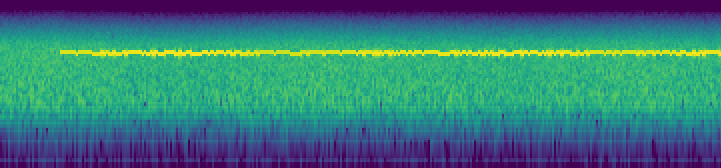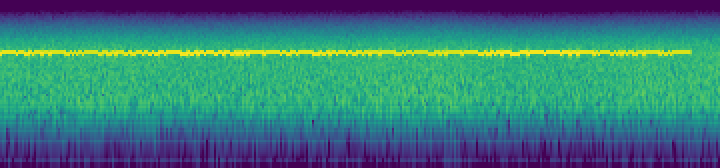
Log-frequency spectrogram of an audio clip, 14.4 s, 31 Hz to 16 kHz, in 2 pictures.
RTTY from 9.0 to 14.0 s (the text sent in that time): 04W 2HN 9QXRWD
